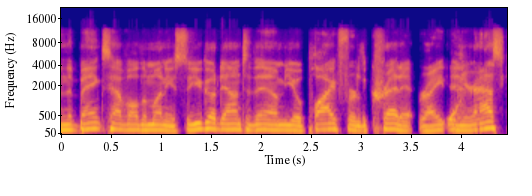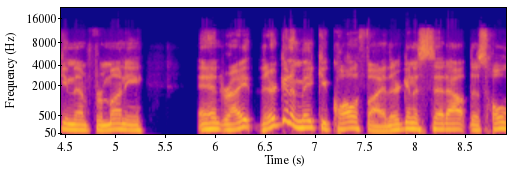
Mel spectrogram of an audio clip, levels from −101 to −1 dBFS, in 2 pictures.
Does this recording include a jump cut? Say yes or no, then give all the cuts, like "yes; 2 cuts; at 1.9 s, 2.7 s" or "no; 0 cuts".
no; 0 cuts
